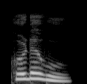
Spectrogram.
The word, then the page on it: ಕೊಡವು: koḍavu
